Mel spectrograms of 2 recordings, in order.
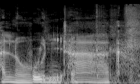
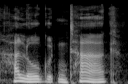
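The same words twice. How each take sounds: First: The voice has strongly boosted midrange frequencies. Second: The voice has boosted high frequencies. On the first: "ganz viele Mitten reindrehen" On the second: "Und was sagen die Höhen?"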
